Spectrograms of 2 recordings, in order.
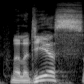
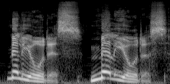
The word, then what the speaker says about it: Meliodas: Okay, so the current pickup character right now is, of course, Melodius, or... Is it Melodius? Meliodas. I was saying it wrong.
